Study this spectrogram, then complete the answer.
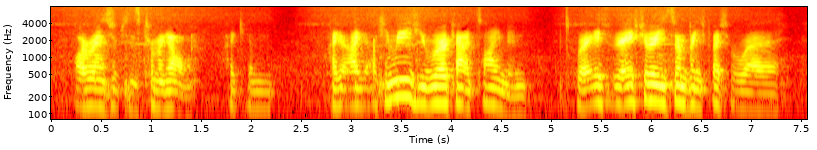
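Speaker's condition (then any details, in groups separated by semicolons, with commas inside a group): Muscular dystrophy; tracheostomy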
